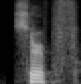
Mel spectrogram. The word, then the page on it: serf: American English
